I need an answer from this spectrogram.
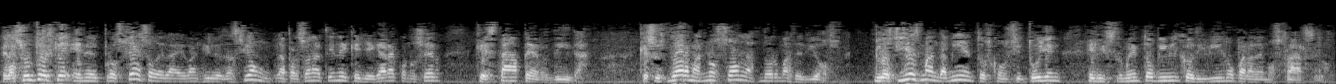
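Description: A man's voice: on the high side, expressive, moderate pace, highs cut off, a little hiss or hum. A man preaching an expository Bible sermon, explaining patiently and asking the congregation rhetorical questions.

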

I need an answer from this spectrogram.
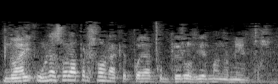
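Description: A man's voice: medium pitch, expressive, fast, dull audio, slight background noise. A man preaching an expository Bible sermon, explaining patiently and asking the congregation rhetorical questions.

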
